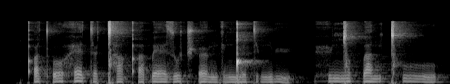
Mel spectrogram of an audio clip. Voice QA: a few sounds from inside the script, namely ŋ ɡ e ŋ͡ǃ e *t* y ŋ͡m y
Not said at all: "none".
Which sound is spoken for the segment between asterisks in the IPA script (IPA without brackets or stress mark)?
t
